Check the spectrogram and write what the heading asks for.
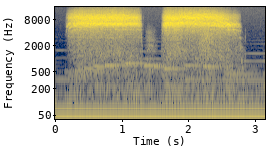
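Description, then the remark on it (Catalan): Two long, loud hisses like a snake, each lasting over a second with a short pause between them, sharp and breathy, with no talking. “Mentre baixava va sentir un soroll estrany.”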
